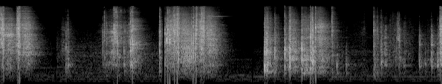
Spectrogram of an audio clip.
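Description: A run of loud, sharp gun sounds, about five in four seconds, each cut off quickly with a short tail.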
